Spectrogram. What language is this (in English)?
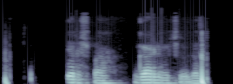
Pashto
